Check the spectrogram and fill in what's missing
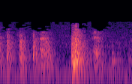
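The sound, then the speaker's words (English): Carpenters batter and smash down a door, with a series of heavy, irregular thuds and one louder crashing blow in the middle, each impact ringing briefly before the next. “Carpenters, smash down that door!”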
